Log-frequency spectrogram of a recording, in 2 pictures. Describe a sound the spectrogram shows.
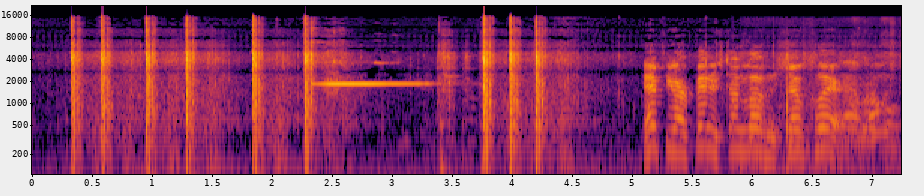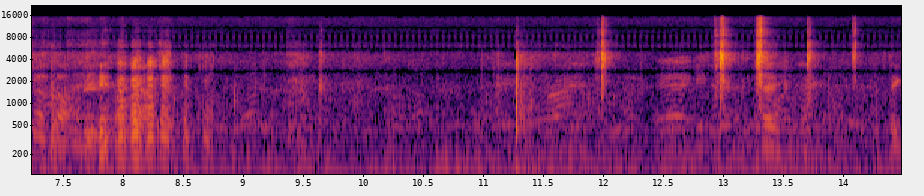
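Pistol shots crack rapidly outdoors, one after another.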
